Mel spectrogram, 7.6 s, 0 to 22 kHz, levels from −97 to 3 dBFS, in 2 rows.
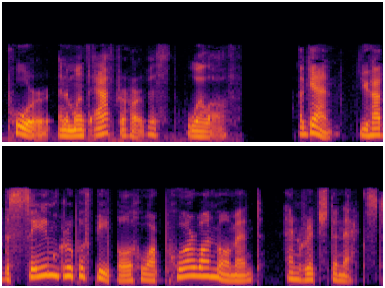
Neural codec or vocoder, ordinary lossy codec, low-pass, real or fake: none; MP3, 48 kbps; 7.2 kHz; real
